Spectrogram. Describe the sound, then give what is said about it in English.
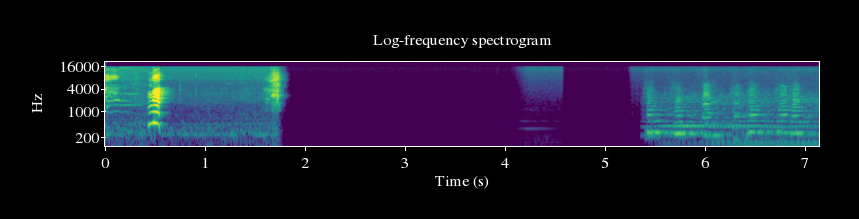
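A single short cat meow rings out near the start over a background of music, followed by a few seconds of silence before the music comes back in. “It'll bring back Meow Maurice.”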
